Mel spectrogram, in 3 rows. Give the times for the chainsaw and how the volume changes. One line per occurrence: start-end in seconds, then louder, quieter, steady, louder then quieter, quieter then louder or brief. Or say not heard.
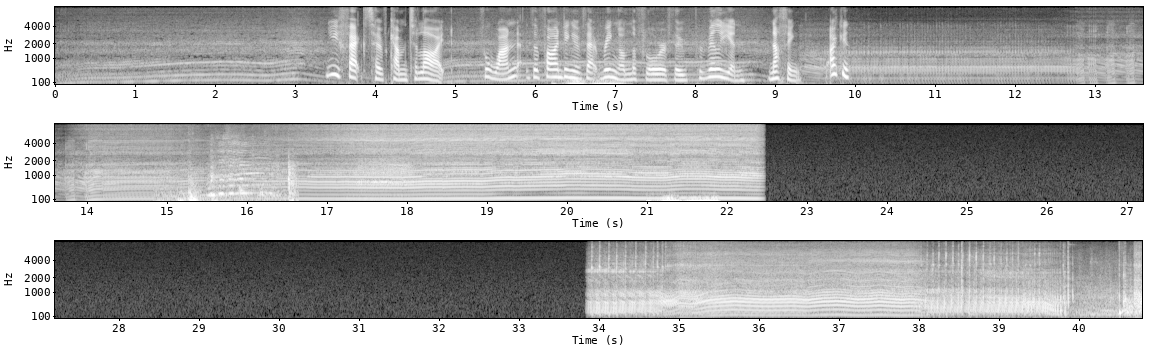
0.0-22.5 louder
33.9-40.7 steady.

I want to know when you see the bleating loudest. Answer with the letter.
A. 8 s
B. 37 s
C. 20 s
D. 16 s
D.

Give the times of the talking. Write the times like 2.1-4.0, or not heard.
3.4-9.9.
